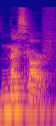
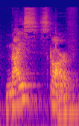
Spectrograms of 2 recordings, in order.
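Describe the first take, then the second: First: The two words are linked together. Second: The two words are said separately.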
